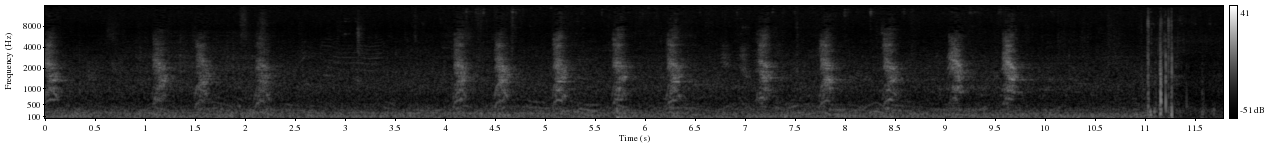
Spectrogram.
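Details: Pembroke Welsh Corgi at a dog run, 10 March 2019, petted by people and small children: a long run of evenly spaced, high, sharp yapping barks roughly twice per second, with a low background hum and a brief clatter at the end.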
